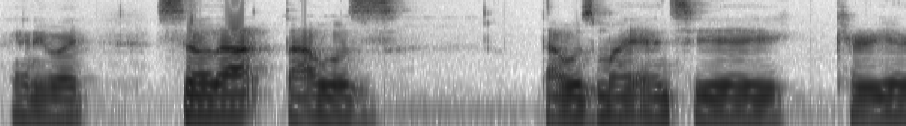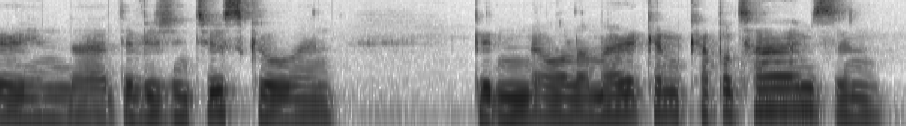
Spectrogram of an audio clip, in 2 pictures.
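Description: A Polish man with a Polish accent tells his own story in casual conversation. His voice sits on the high side with a steady, darkish tone. He speaks haltingly, often restarting sentences and using many fillers.

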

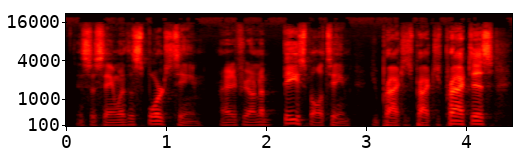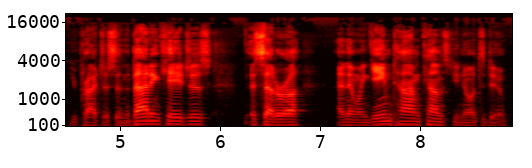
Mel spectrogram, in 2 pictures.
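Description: A man's voice: sits low, a bit bright. A man giving a solo business talk as a podcast host, explaining in a coaching style with emphatic repetition of key words.

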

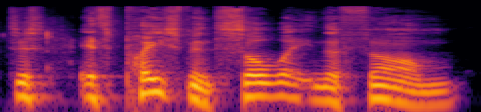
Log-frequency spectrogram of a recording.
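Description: A man's voice: mid-range voice, animated, normal speed, a little mellow, breathy edge. A man hosting a podcast, chatty and opinionated as he discusses old film comedy scenes. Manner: chatty and opinionated, frequent laughs. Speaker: podcast host.

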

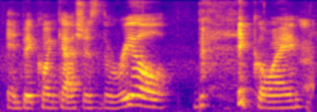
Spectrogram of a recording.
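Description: A woman on a casual podcast panel speaks in a fairly low voice, quick and blunt with her remarks. A faint hiss runs under her voice. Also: fairly bright tone, rough recording.

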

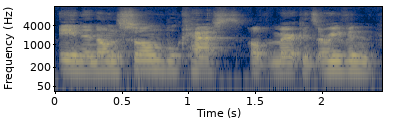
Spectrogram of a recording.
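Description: A man's voice: fairly high pitch, level tone, fast, fairly bright tone. A man chatting casually as a podcast co-host, laughing often and enthusiastic. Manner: chatty, laughs often, puts on voices in jokes. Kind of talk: casual chat. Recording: echoey room.

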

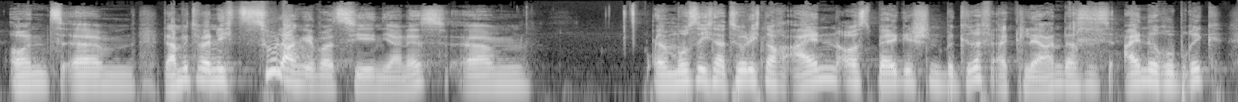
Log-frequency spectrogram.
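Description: A man's voice: medium pitch, moderate pace, a little mellow. A man hosting a casual podcast, talking loosely with many fillers and restarts. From East Belgium. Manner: chatty, many fillers and restarts, laughs easily. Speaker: podcast host. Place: podcast setup, Berlin.

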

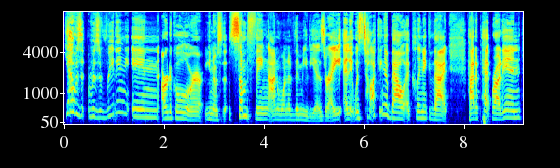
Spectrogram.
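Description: An American woman talks in a casual, emphatic podcast style. Her voice is slightly low and notably bright, with vocal fry. The sound is dry, with no room on it. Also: expressive, moderate pace, no echo. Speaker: podcast co-host, veterinary technician.

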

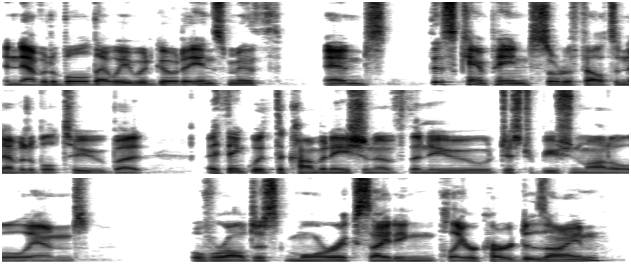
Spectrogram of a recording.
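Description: A man with a very low voice hosts a casual podcast discussion. His delivery is loose and hedging, peppered with filler words. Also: moderate pace. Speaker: podcast host.

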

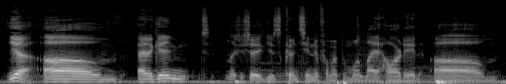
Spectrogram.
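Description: A very deep male voice, low and unhurried, talking casually as a podcast co-host. He fills his sentences with "um" and "like" as he works through ideas. Faint music sits behind him. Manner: relaxed, filler-heavy talk about investing.

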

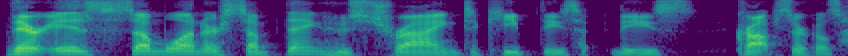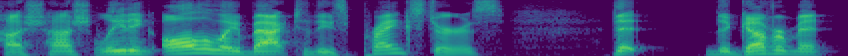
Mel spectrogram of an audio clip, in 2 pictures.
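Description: A man's voice: medium pitch, normal speed, pushed and bright, no echo, clean studio sound. A man co-hosting a casual podcast, rambling with fillers and restarts as he builds a theory. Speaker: podcast co-host.

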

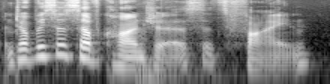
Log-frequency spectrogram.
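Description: A man with heavy vocal fry and a camp, effeminate delivery, chatting casually as a podcast co-host. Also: medium pitch, wildly swooping pitch, unhurried, a bit bright, no echo, clean studio sound. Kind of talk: casual chat.

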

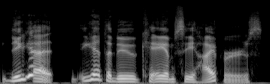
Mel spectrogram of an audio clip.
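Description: A man chatting casually on a podcast with halting, understated remarks. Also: medium pitch, huge pitch swings, dry recording, studio quality.

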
